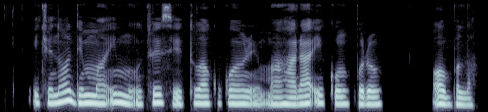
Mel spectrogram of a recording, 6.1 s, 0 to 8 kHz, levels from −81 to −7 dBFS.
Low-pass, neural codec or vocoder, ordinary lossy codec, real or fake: 7.2 kHz; none; none; real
